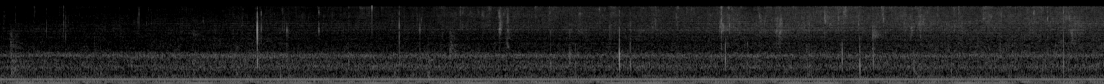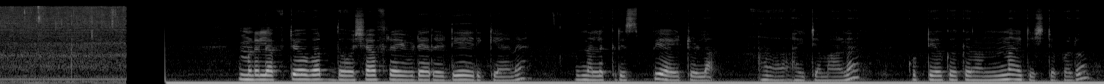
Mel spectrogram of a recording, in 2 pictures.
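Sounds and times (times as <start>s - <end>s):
food deep-frying in oil: 0.0s - 12.3s
low hum: 12.7s - 22.0s.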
